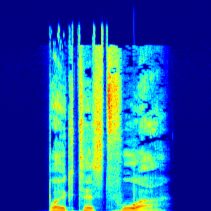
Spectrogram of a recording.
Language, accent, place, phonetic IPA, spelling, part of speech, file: German, Germany, Berlin, [ˌbɔɪ̯ktəst ˈfoːɐ̯], beugtest vor, verb, De-beugtest vor.ogg
- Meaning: inflection of vorbeugen: 1. second-person singular preterite 2. second-person singular subjunctive II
